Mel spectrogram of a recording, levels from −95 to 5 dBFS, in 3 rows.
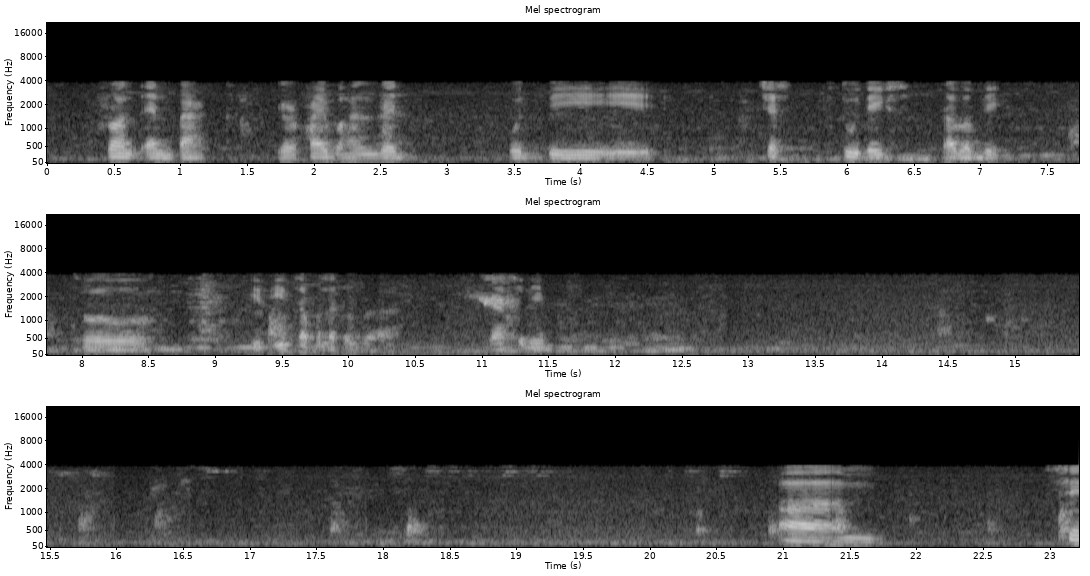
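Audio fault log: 0.09–12.91 s, 14.68–18.75 s and 20.65–22.96 s: background gated by the echo canceller. Room sound dips by up to about 40 dB in brief stretches, then returns.
15.19–15.97 s: echo leak. A very faint copy of the speech trails about 0.26 s behind it, likely residual loudspeaker pickup the canceller missed. This is a delayed repeat rather than a level dip.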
